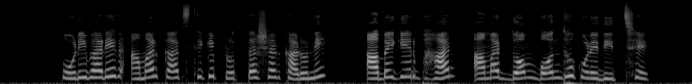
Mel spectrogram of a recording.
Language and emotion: Bengali, sad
